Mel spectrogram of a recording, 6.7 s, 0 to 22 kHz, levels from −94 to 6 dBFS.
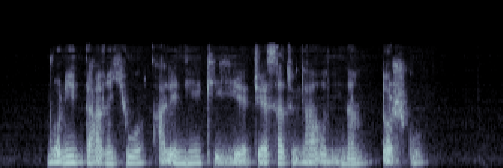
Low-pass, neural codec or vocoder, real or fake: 7.2 kHz; vocoder, 22.05 kHz, 80 mel bands, HiFi-GAN; fake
